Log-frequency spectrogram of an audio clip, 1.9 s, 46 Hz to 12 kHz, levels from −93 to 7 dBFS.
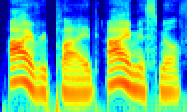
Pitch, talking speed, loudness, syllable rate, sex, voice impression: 155 Hz, 160 wpm, -18 LUFS, 3.7 syllables/s, male, masculine, very adult-like, middle-aged, slightly thick, slightly relaxed, slightly weak, slightly dark, slightly soft, slightly muffled, fluent, slightly cool, intellectual, refreshing, sincere, very calm, slightly friendly, reassuring, very unique, elegant, sweet, slightly lively, kind, very modest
